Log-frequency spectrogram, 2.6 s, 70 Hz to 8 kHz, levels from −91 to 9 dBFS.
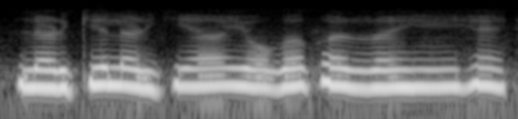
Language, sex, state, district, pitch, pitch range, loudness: Hindi, female, Madhya Pradesh, Bhopal, 255 Hz, 245-265 Hz, -11 LUFS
